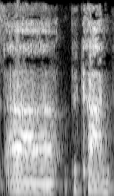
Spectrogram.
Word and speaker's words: pecan: My favorite is pecan pie. – And thank you for pronouncing it correctly.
